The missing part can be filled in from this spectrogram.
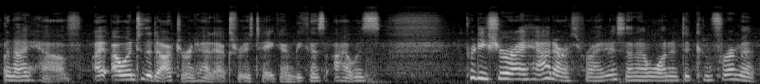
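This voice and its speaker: A woman's voice: moderate pace, slight background noise, rough recording. A woman in her fifties talking casually to the camera about getting older, in a wry, exaggerated, self-mocking way that often breaks into laughter. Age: 50s. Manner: wry, exaggerated, laughing at herself, swings in pitch and loudness. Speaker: vlogger.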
